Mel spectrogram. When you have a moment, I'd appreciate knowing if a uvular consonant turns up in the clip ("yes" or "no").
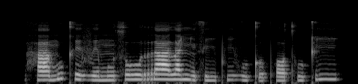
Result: no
